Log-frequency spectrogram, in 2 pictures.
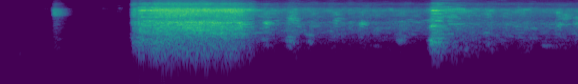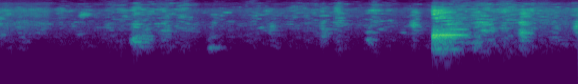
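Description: Potatoes frying in a small amount of oil with whole cumin and broken dry red chillies, a loud sudden sizzle bursting in as they hit the pan, then settling into a steady crackling hiss with fresh flare-ups.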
